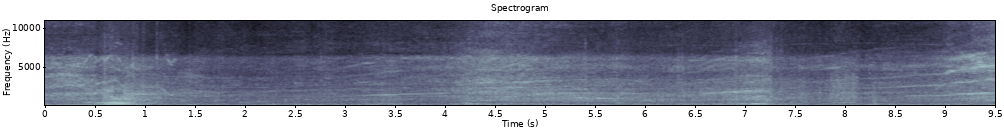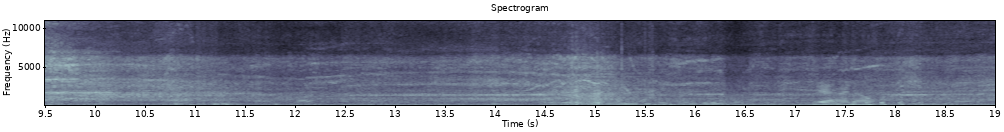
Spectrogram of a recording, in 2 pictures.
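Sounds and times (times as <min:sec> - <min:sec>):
electric motors whining: 0:00.0 - 0:19.0
wind buffeting microphone: 0:08.3 - 0:19.0.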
